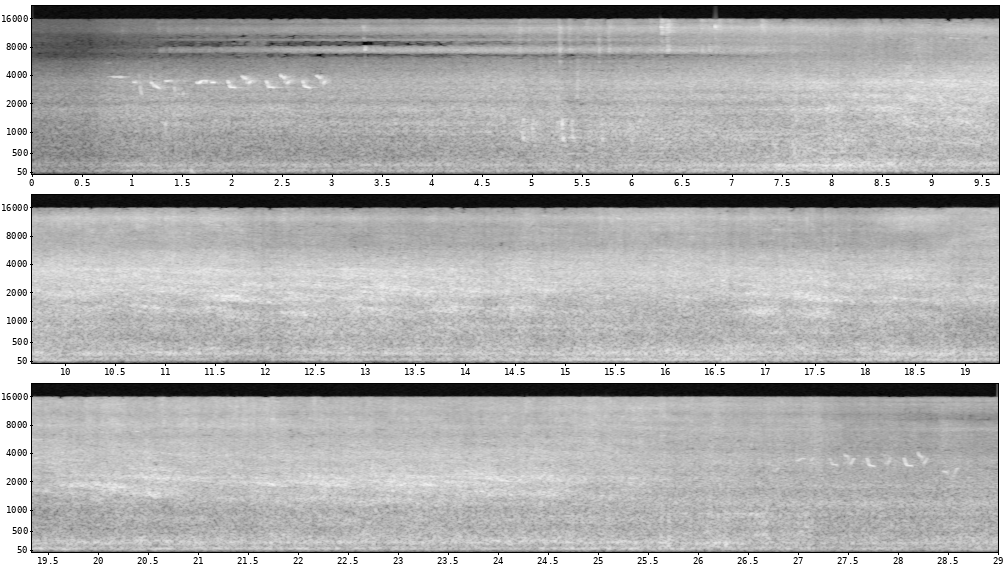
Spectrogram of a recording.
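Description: Container freight train passing close by on the rails. The noise builds as it approaches and is loudest about eight seconds in. After that comes the steady rolling rumble and clatter of the loaded container wagons going past.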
